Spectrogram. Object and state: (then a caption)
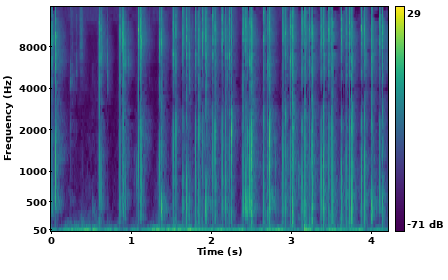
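Plastic gacha capsule being tapped. A small, hollow red and white plastic gacha capsule shaped like a Poké Ball is held and tapped roughly with fingertips and short nails. The result is a fast, steady stream of dry, bright clicks and hollow plastic taps that die away almost at once, with no clear pauses between them.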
